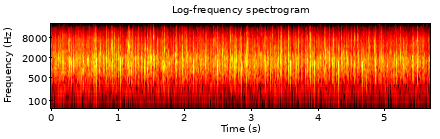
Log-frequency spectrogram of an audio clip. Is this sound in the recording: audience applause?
yes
